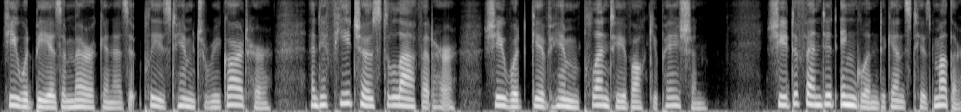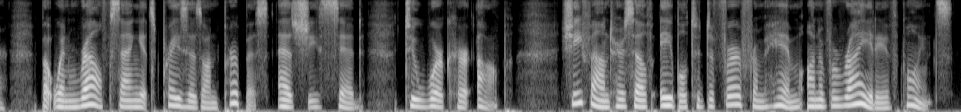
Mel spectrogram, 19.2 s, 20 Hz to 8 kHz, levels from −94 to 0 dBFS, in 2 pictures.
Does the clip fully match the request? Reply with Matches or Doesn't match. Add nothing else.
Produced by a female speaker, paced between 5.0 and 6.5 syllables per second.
Matches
